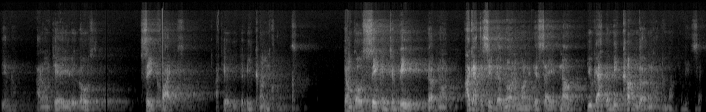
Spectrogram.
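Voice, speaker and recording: A man's voice: extremely low pitch, big pitch swings, moderate pace, gravelly, darkish tone, heavy reverb, big-room sound. A man hosting a livestream talk, speaking in a preachy way that builds to impassioned emphasis, his voice wearing out. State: losing his voice. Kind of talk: casual spiritual conversation.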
